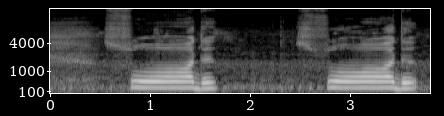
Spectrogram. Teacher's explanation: زبان کی نوک اور اوپر نیچے کے دانت آپس میں ملائے تھے، اور ہم نے صوت کو سختی سے ادا کیا تھا، اس میں سیٹی کی آواز بھی ہوتی ہے۔ اور اب جو دوسری چیز یہ ہے کہ ہم نے اس کے مخرج کے ساتھ ساتھ اس کے موٹا ہونے کا بھی خیال رکھنا ہے، اسے ہم نے پر پڑھنا ہے، اور پر پڑھنے کے لیے ہم نے اپنی زبان کی جو جڑ ہے اس کو اوپر کی طرف اٹھانا ہے۔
